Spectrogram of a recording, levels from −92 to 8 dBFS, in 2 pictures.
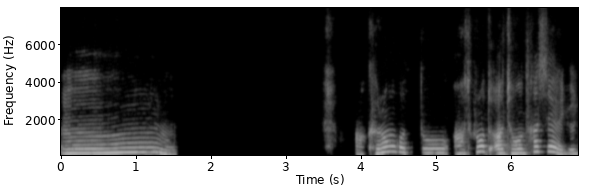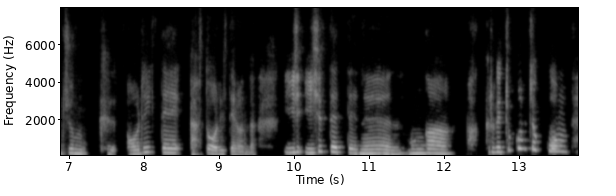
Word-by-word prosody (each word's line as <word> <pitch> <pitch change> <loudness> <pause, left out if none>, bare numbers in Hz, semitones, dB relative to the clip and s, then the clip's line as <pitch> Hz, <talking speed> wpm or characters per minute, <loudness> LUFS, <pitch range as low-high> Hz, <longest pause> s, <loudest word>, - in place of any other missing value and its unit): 음. 225 +1 +2 2.4
아 180 -2 -9
그런 270 +6 +1
것도 230 -3 -2
아 200 +1 -3
그런 290 +2 +2
것도 - - -4
아 215 0 +4
저는 215 +1 +2
사실 280 -4 +1
요즘 200 +1 -2 0.2
그 185 -4 -9
어릴 195 +9 -2
때 230 -2 +1
아 - - -4
또 215 - +2
어릴 175 0 +2
때란다. 155 -4 -6 0.4
이시 245 +2 0
이십 235 +6 0
대 265 -2 +5
때는 200 -4 0
뭔가 210 -1 +1 0.2
막 - - -12
그렇게 265 0 -2
쪼끔, 445 - -1
쪼끔 150 - 0
225 Hz, 200 characters per minute, -29 LUFS, 200-255 Hz, 2.4 s, 대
